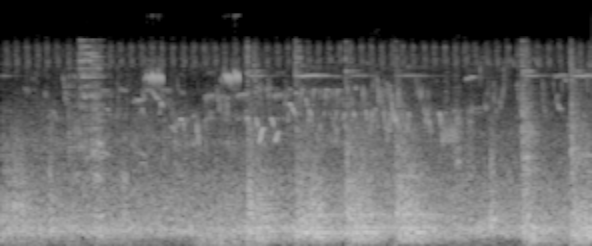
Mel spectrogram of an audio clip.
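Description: Birds chirping in short calls, with a thin steady high tone over constant background noise.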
